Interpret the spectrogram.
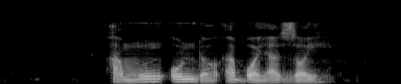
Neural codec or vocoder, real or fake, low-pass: codec, 16 kHz, 4.8 kbps, FACodec; fake; 7.2 kHz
